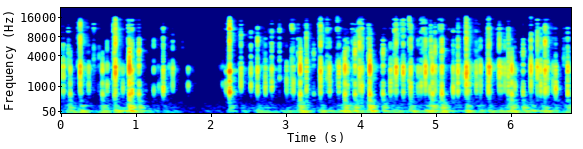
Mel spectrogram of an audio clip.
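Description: Fingertips type continuously on a compact GMK67 mechanical keyboard with PBT plastic keycaps, producing a rapid stream of crisp, bright clacks over a faint low hum. The typing breaks off in a short pause near the two-second mark, then resumes at a steady, busy pace until the end.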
